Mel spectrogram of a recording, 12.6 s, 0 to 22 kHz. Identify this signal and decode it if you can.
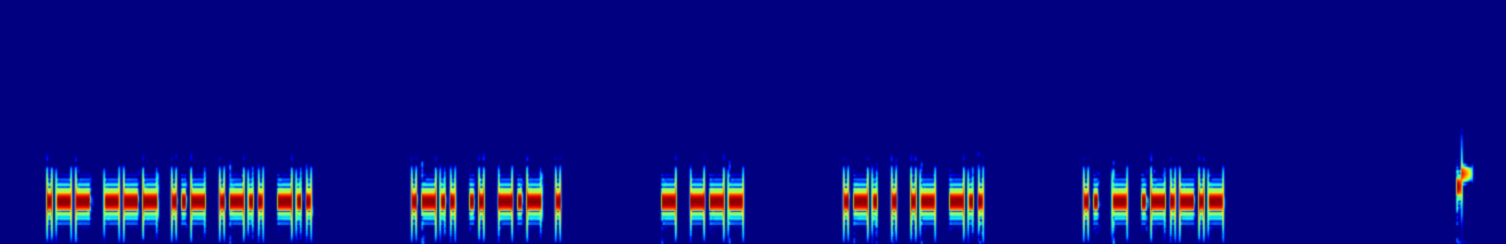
Morse code, heard as a keyed tone, about 29 wpm, 700 Hz. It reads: WOULD LIKE TO READ IT.
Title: 3x Word-Spacing - Sentences from Top 500 Words - 30wpm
